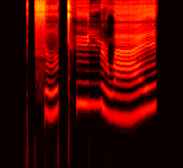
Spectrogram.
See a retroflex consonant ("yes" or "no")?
yes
